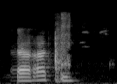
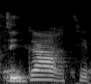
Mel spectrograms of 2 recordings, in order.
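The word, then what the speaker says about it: גרתי: Garati. Garti, that's the correct.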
